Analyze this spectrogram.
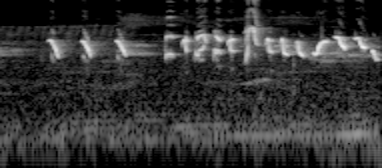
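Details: Orange-headed thrush lure song to prompt other birds to sing: three spaced downslurred whistles, then a quick run of about a dozen bright twittering notes rising and falling.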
